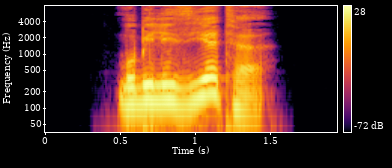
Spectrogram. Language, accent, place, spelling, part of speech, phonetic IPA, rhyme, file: German, Germany, Berlin, mobilisierte, adjective / verb, [mobiliˈziːɐ̯tə], -iːɐ̯tə, De-mobilisierte.ogg
- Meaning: inflection of mobilisieren: 1. first/third-person singular preterite 2. first/third-person singular subjunctive II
